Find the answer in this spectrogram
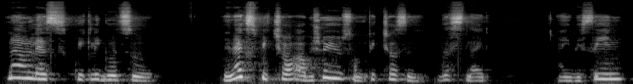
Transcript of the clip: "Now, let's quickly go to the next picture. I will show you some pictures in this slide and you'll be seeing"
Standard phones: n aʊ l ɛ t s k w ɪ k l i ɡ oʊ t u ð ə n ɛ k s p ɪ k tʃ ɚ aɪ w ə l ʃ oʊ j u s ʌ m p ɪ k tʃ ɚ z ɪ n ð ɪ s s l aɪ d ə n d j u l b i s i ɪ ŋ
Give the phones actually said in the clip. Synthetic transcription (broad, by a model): n aʊ l ɛ t s k w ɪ k l i ɡ oʊ t u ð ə n ɛ k s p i k tʃ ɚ aɪ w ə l ʃ oʊ j u s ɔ m p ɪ k tʃ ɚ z ɪ n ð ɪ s s l aɪ d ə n j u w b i s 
